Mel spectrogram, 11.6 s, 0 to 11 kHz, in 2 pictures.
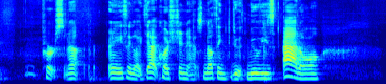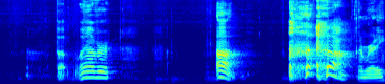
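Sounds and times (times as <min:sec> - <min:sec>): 
speech: 0:00.7 - 0:04.9, 0:06.6 - 0:07.6, 0:09.0 - 0:09.4, 0:10.6 - 0:11.5
person coughing: 0:10.1 - 0:11.1.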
